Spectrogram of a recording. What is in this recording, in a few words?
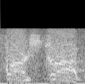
"foxtrot!", Combine soldier; hl2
